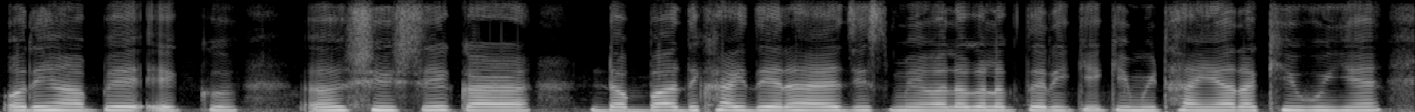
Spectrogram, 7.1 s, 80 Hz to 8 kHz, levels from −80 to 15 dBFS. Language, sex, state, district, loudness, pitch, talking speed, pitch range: Hindi, female, Jharkhand, Garhwa, -15 LUFS, 240 Hz, 170 wpm, 235-245 Hz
